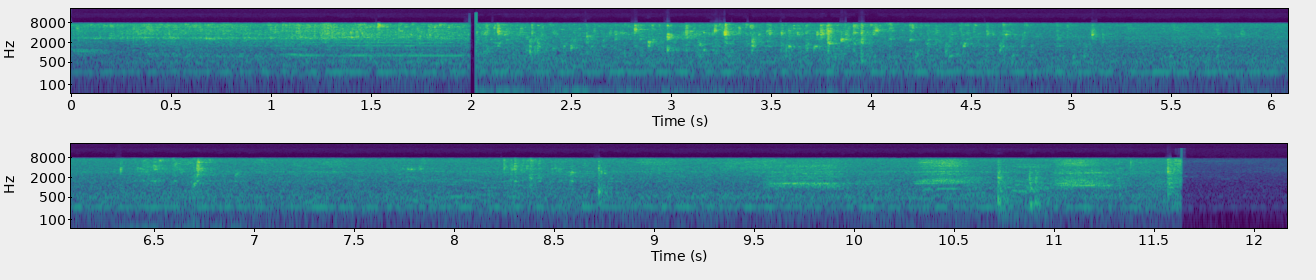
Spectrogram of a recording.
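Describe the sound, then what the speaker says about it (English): Homemade wine pours steadily into a carboy with a bubbling, gurgling splash for several seconds nearby, with some faint background noise, then stops abruptly. "So we're going to go ahead and pour it into our carboy."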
